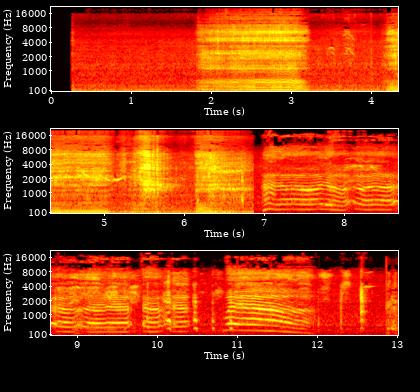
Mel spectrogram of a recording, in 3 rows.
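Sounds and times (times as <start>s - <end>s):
steady low hum: 0.3s - 6.9s
loud snoring: 1.8s - 6.9s.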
